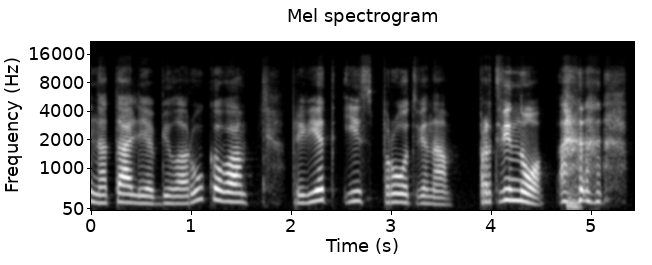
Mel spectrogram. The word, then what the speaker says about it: Протвино: Протвино. Протвино. Я помню, что ударение, да, на последнюю О.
